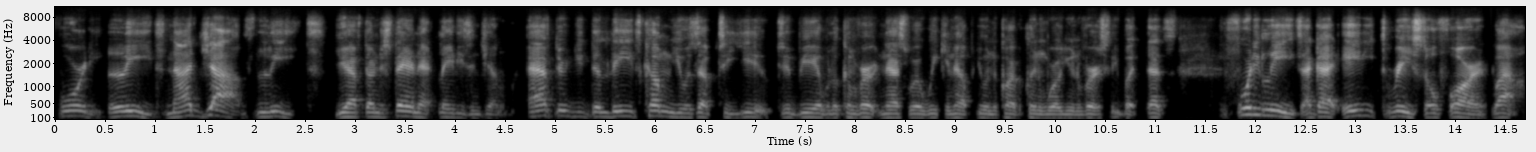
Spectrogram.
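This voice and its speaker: A man's voice: mid-range voice, normal speed, a bit bright. A middle-aged man who owns a carpet cleaning business, speaking casually and emphatically as a guest and repeating his key points like a salesman. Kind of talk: casual testimonial chat.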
